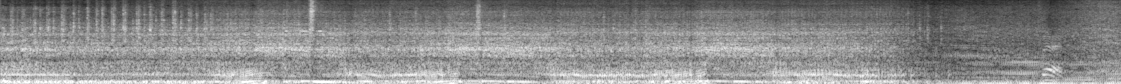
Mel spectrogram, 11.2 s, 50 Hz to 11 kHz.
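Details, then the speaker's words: Suzuki 15 HP outboard, hard to start: runs with uneven pulsing beat and won't pick up at full throttle; dirty carburettor, carburettor removal planned, water ingress not yet ruled out; no throttle response. "que acontece ele tá todo acelerado acelerei todinho ele não quis funcionar aqui"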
